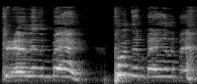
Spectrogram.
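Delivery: frantic, shrill, very high screeching. Retelling a cab driver's outburst: imitating someone screaming. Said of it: "she started to scream at me".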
